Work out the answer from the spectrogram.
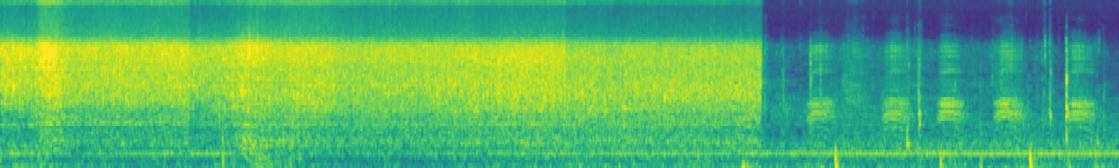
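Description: Marinated chicken pieces sizzling as they go into hot oil in a steel pot, a loud steady frying hiss. About seven and a half seconds in it drops to a much quieter level, with a run of short repeated bird calls over faint stirring and a low steady hum.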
